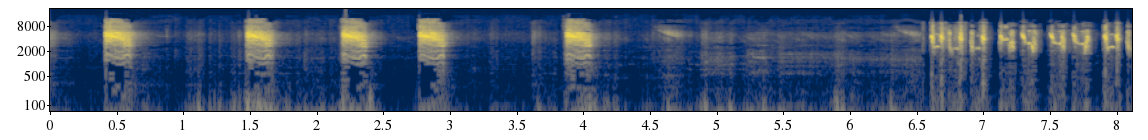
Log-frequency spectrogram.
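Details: Long-tailed shrike, used to train caged birds, delivers five loud, rasping, high notes about a second apart, a pause with faint ticks, then a rapid, squeaky chattering burst at the end.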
